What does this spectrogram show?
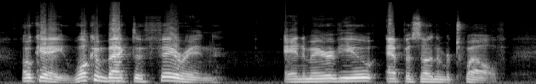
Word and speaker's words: Frieren: the main character's name based upon what I hear how the voice actors in the show pronounce their name fairin not like separate like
